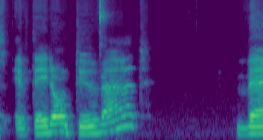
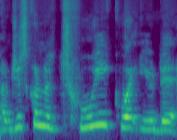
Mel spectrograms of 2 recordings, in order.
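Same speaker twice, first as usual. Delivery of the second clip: smug superior; 9 semitones higher than usual. Retold or imitated. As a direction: lord it over him with a smirk. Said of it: "and she's like".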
